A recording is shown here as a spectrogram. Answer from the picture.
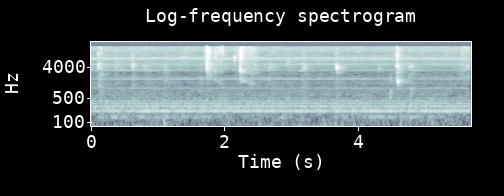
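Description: Close mouth sounds of a person biting into and chewing a fried chicken sandwich, with a few short, faint clicks. A steady low hum runs underneath.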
